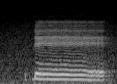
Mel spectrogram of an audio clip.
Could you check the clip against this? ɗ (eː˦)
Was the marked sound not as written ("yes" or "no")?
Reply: yes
